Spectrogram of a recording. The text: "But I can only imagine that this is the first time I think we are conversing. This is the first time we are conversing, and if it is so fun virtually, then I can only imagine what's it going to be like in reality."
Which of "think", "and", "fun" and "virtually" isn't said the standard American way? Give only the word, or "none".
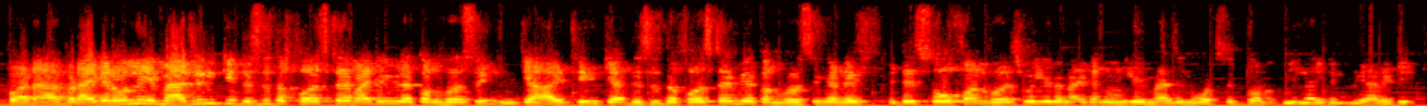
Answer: think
